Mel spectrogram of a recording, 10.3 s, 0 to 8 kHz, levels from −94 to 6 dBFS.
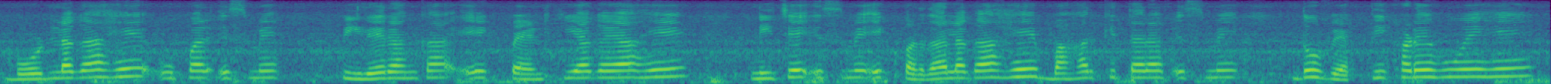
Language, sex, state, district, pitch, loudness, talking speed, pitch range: Hindi, female, Bihar, Jamui, 235 Hz, -17 LUFS, 160 wpm, 215-255 Hz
